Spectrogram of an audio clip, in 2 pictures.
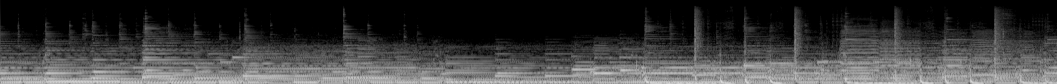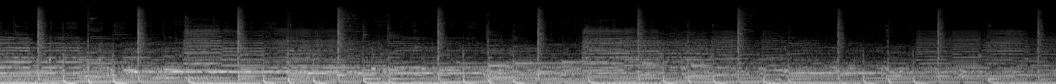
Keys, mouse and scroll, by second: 0.1-1.1 drag, 1.1-1.8 scroll up 9, 1.9 click, 3.7 click, 4.3-5.8 right drag, 6.6 click, 7.3 Tab, 7.5-8.3 scroll down 1, 8.3 click, 8.7 a, 9.9-10.9 drag, 10.9 ctrl+a, 15.3 ctrl+a, 18.6 ctrl+a, 20.5-21.1 scroll up 4.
